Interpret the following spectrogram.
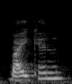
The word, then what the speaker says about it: Viken: So what I am using today is 49 Market's Art Options Viken is what I'm going to go with, is how that's pronounced.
